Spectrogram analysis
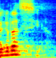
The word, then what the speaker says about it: gratia: La segunda sola es sola gratia, se escribe con T en latín, pero es sola gracia.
